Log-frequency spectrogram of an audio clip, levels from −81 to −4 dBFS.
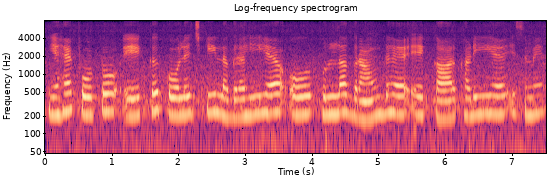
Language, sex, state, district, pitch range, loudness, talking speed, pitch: Hindi, female, Punjab, Fazilka, 205-225 Hz, -14 LUFS, 135 wpm, 215 Hz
